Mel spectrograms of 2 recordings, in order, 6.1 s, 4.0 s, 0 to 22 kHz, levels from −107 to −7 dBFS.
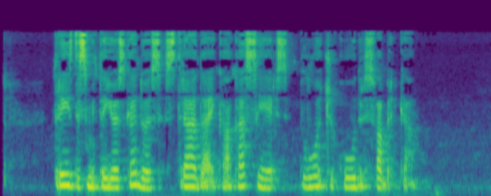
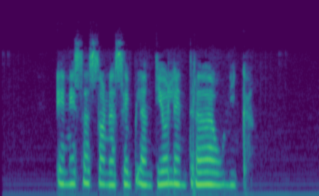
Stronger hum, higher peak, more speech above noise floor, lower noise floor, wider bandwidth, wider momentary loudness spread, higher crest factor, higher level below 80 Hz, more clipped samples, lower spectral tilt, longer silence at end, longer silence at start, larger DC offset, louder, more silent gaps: neither; first, 0 dBFS vs -20 dBFS; second, 38 dB vs 43 dB; second, -59 dBFS vs -79 dBFS; first, 11.5 kHz vs 9.6 kHz; about the same, 10 LU vs 10 LU; about the same, 22 dB vs 18 dB; first, -58 dBFS vs -72 dBFS; neither; first, -3.5 dB/octave vs -1.5 dB/octave; second, 0.65 s vs 0.85 s; about the same, 0.7 s vs 0.7 s; neither; first, -20 LUFS vs -36 LUFS; neither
